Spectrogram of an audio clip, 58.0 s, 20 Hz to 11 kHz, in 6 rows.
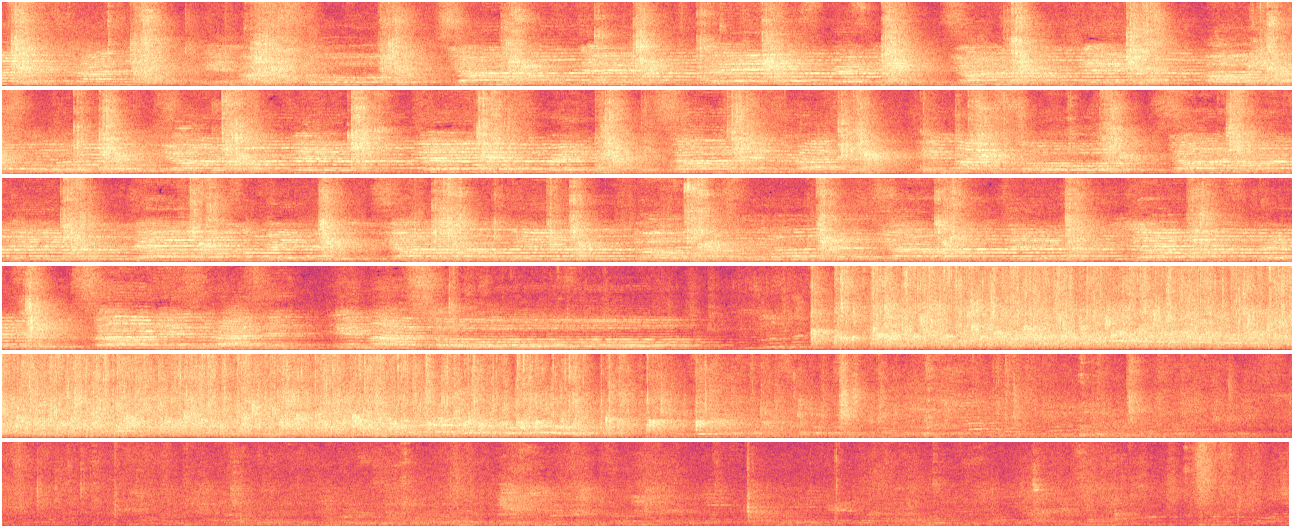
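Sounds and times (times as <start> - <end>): hand claps on the beat: 0.0 - 27.6, 28.2 - 29.5
school choir singing: 0.0 - 48.5
audience applauding: 35.0 - 44.8.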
